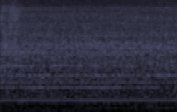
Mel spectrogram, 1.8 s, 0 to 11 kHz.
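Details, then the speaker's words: Strong five-blade PC cooling fan, rated about 4200 rpm, measured near 4600 rpm: steady high-speed airy whoosh with a faint constant tone, even and unwavering; normal fan running. "okay so now this is a very strong fan and for this one I found somewhere the the speed to be somewhere around 4200 and it's a strong one you can hear it"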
